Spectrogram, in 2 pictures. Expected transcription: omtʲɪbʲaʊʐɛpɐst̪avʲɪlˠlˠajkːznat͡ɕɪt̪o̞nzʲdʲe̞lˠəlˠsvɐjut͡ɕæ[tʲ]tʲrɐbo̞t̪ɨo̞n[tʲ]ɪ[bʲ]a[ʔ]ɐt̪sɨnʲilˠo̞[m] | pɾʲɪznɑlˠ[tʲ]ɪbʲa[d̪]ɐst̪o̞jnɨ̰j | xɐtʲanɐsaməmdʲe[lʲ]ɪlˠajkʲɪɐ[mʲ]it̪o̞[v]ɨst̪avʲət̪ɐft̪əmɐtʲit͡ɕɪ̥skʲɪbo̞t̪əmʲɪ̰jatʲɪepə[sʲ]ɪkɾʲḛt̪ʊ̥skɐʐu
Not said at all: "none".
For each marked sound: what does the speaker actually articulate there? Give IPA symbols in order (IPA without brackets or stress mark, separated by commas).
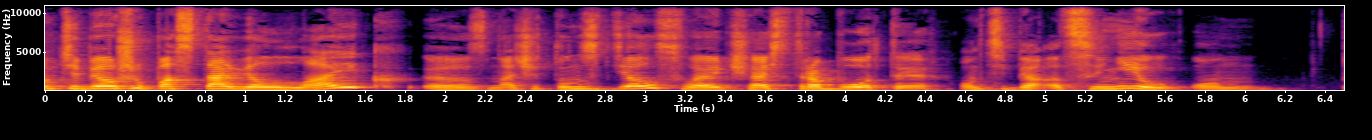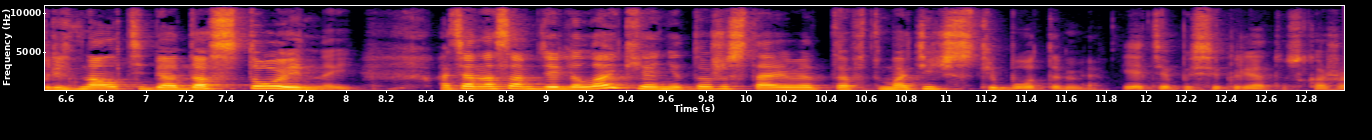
sʲ, tʲ, bʲ, ʔ, n, tʲ, d̪, lʲ, nʲ, ʐ, sʲ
